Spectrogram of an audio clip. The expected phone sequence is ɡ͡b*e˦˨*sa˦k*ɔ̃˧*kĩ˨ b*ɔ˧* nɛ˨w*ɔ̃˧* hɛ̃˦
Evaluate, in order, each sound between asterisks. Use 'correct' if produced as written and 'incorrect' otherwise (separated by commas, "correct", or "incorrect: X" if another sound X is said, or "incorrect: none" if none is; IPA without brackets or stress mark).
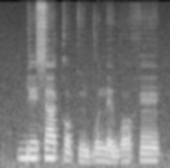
incorrect: e˦, incorrect: ɔ˧, incorrect: o˧, incorrect: ɔ˧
